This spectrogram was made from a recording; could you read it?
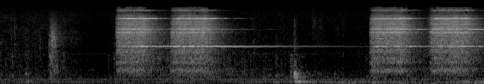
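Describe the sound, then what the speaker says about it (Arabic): Old-style telephone bell ringing in an Egyptian TV drama, two loud double rings separated by a quiet gap, with a couple of soft knocks in between. "رد على التليفون"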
